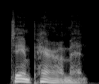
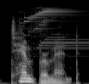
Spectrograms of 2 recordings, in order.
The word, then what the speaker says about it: temperament: each syllable and say temperament however as in the example with chocolate pronounce this word as if there is no letter E in the middle it should be pronounced as temperament with the stress on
